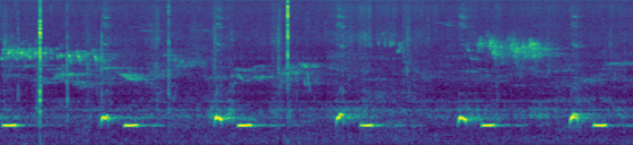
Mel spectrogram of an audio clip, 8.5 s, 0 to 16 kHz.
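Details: A common cuckoo sings before dawn at 5 a.m. on a Sunday while it is still dark. It repeats a soft, hooting two-note 'cuck-oo' about every one and a half seconds, falling from the first note to the second, with faint birdsong behind.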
